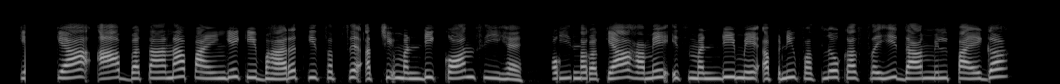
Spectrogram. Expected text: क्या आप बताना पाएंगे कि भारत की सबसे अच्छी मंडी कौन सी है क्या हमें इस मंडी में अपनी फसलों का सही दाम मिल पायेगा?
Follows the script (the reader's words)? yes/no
no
